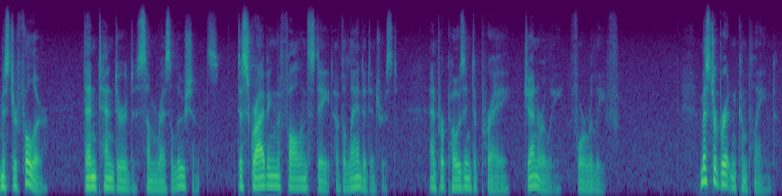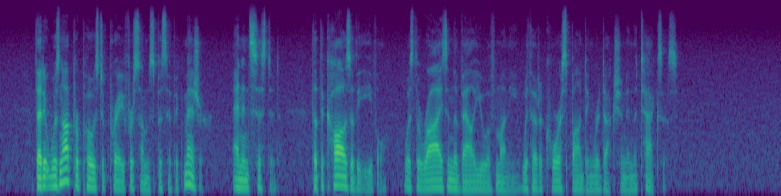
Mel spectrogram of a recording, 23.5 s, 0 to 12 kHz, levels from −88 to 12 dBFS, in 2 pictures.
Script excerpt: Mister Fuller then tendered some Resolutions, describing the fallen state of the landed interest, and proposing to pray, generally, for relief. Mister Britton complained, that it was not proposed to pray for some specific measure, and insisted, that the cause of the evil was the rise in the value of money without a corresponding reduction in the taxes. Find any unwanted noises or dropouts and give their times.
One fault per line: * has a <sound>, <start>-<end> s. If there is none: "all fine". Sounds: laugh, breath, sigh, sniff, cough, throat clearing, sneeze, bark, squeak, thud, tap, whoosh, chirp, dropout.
all fine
